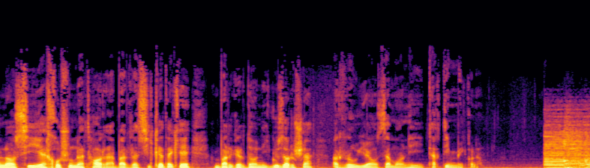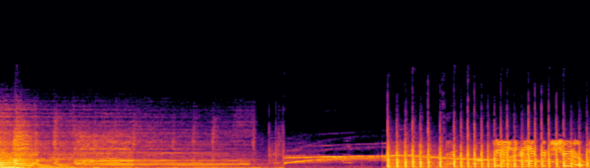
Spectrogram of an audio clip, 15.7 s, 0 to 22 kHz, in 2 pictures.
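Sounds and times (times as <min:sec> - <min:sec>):
speech: 0:00.0 - 0:06.5
loud music at a music festival in Las Vegas Nevada: 0:07.3 - 0:11.7
rising siren wail: 0:11.6 - 0:15.4
automatic gunfire: 0:13.0 - 0:15.7.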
